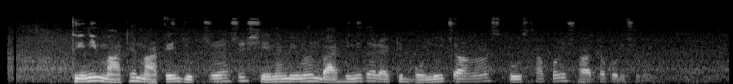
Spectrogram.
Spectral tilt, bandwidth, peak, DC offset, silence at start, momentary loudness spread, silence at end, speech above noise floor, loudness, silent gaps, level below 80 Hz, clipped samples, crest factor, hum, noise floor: -7 dB/octave; 9.4 kHz; -4 dBFS; under 0.1%; 0.1 s; 16 LU; 0.8 s; 25 dB; -21 LUFS; none; -58 dBFS; under 0.1%; 18 dB; none; -46 dBFS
